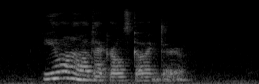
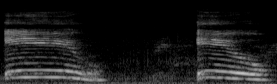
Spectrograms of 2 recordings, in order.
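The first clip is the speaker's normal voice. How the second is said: high mocking disgusted squeal; a mean adult's exaggerated ew of disgust; 6 semitones higher than usual. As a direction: imitate a sneering stranger's ew. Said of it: "I heard behind me go".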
